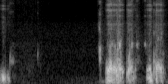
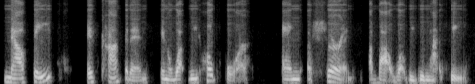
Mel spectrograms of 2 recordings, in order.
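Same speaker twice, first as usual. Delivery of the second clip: slow, broken into phrases; measured recital with clear pauses; slow recitation. Shown as a demonstration. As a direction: break it down slowly, pausing between phrases.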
